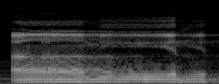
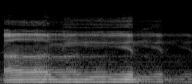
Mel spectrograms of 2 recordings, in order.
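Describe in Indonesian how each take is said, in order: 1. Vokalnya dipanjangkan. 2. Vokalnya dipanjangkan.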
